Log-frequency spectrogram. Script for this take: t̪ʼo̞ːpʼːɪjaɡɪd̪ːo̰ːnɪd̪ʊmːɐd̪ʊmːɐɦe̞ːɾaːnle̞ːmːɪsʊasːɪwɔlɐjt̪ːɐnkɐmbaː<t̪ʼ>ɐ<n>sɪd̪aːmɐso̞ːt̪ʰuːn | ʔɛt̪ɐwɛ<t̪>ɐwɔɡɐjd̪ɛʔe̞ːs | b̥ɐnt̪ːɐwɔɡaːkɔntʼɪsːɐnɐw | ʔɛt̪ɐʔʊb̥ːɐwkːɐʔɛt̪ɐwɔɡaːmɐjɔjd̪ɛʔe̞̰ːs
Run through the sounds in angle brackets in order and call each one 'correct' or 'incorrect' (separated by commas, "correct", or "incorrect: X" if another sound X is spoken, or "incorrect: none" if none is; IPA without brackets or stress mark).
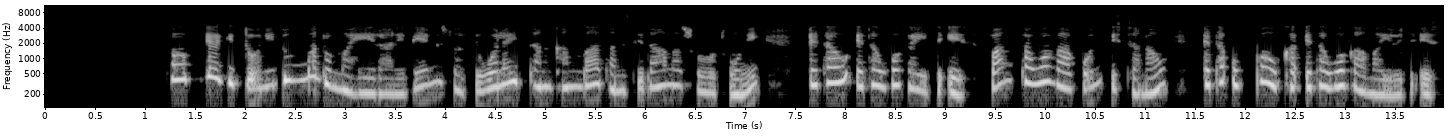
incorrect: t̪, correct, correct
